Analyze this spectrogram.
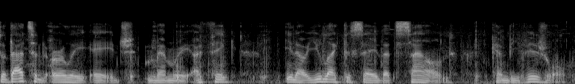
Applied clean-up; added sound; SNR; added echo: none; Chewing, mastication; 15 dB; none.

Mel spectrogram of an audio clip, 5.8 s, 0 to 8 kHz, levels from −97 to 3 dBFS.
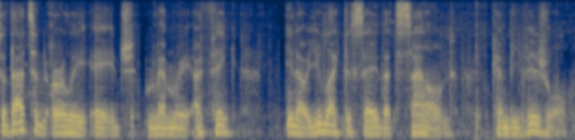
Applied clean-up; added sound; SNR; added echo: neural separator model SepFormer DNS4.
